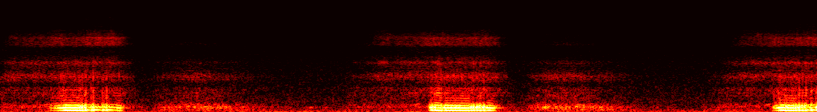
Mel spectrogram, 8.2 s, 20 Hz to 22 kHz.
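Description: Loud, low rattling snores on each in-breath with quieter out-breaths between, about 16 breaths a minute; ordinary snoring.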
